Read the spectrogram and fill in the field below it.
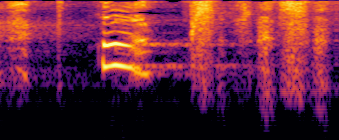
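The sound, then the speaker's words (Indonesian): A single voice imitates sobbing, the weeping of a woman at the feet of Jesus: a short wavering wail breaks out, then trails into several breathy, shuddering sobs that gradually soften. “Bahasa yang keluar bukan kata-kata yang indah, tapi kalau kita mencoba membahasakannya, kalau dengan tangisan, kita mungkin cuma akan mendengar di bawah kaki Yesus terisak-isak.”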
